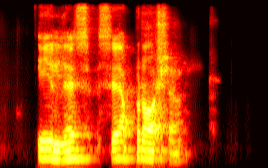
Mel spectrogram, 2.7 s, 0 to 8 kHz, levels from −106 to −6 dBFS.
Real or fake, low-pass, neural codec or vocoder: fake; 7.2 kHz; codec, 16 kHz, 4 kbps, X-Codec, HuBERT features, trained on balanced general audio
